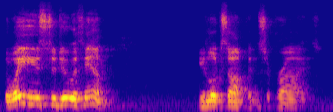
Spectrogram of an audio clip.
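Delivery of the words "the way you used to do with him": quicker, higher-pitched remark; change of key. A narrator's reading. Son brings up his brother to Dad, key changed. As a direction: shift up into a new key. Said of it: "A key change".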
